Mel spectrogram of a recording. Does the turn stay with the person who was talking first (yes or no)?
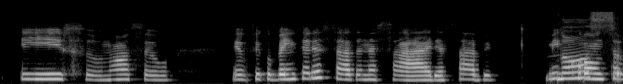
yes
